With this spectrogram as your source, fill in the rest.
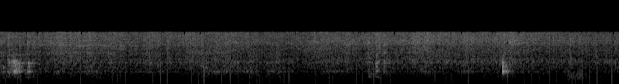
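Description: Onion being stirred into browned meat in a pot while making chili, a steady soft sizzle with scraping stirring strokes running throughout, close and continuous with no voices.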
